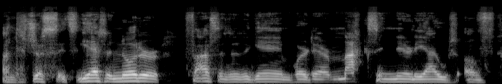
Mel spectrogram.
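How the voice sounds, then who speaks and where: A man's voice: medium pitch, fairly even intonation, moderate pace, no echo, studio quality. A young Irish man on a video call, enthusiastically talking through hurling statistics. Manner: enthusiastic, stat-driven. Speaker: hurling analyst. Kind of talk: casual sports analysis.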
